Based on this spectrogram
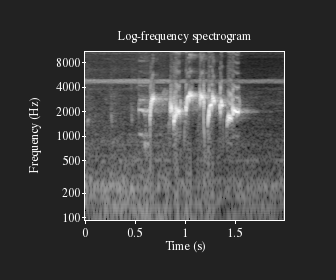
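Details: Red-whiskered Bulbul, a Thai cage bird, gives a doubled 'fik-jik-fok' training phrase for young birds to learn: about seven bright, bouncing whistled notes in one second, each sliding up, over a thin steady hum.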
